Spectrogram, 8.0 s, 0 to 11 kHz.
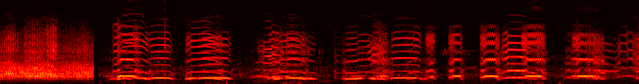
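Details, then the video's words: Wintering Demoiselle and Common Cranes in large flocks near Nal Sarovar, Gujarat, India, in January 2021. A dense chorus of loud, trumpeting, honk-like calls overlaps in bursts. It opens with a second of broad rushing noise before the calling starts. "Cacophony of Cranes"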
